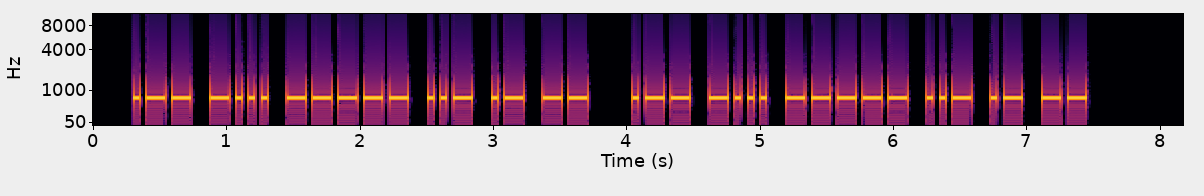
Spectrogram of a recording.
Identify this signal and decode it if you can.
Morse code, heard as a keyed tone, about 25 wpm, 700 Hz. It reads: WB0UAM WB0UAM
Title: USA Call Signs Repeated 2x 25wpm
